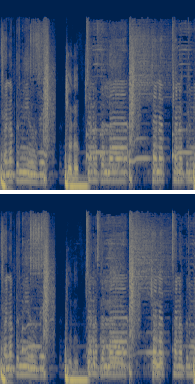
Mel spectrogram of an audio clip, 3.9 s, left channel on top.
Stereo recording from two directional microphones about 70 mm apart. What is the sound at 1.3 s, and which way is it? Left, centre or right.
Music, left.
